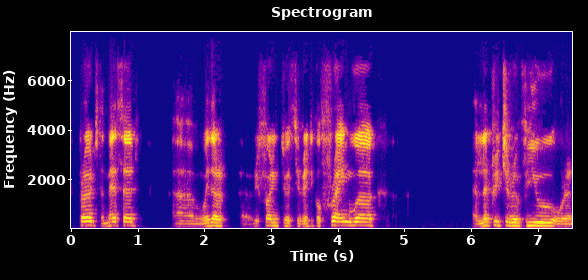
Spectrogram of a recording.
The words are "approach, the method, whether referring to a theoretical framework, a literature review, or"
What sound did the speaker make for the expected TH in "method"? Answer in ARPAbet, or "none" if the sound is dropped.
TH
